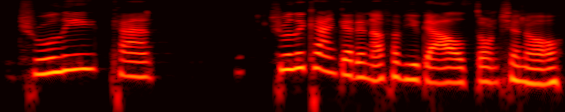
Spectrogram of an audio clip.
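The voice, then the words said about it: Heavy put-on Minnesotan accent. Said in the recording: “In a heavy Minnesotan accent. ... I was going to try to do the accent”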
